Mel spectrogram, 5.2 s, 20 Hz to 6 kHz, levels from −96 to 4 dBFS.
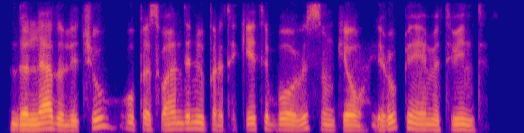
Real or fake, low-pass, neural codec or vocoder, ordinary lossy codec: fake; 5.4 kHz; codec, 16 kHz, 4 kbps, FreqCodec, larger model; Opus, 16 kbps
